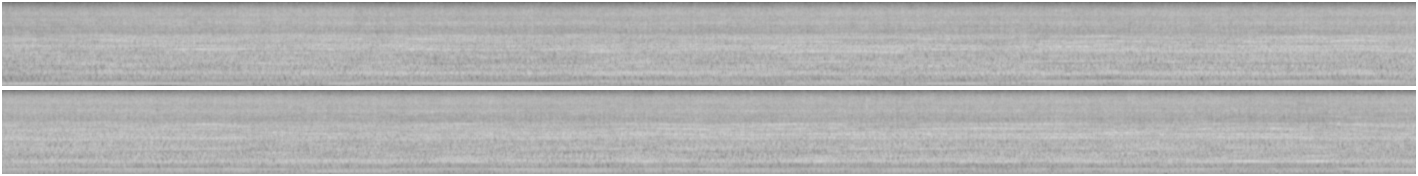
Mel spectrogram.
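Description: Compact farm tractor's diesel engine running steadily at an even speed while hauling a loaded rice trailer through a flooded paddy.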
